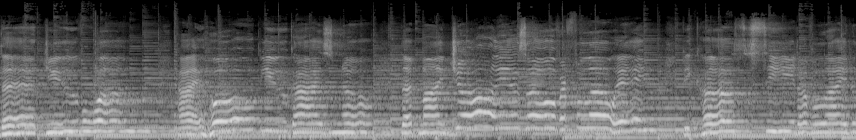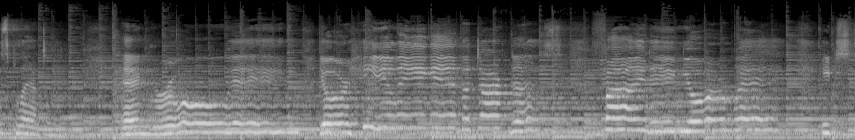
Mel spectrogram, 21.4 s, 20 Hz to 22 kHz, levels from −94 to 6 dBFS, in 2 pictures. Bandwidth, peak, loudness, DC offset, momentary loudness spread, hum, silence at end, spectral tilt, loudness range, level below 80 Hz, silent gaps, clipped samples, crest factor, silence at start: 13 kHz; -2 dBFS; -16 LUFS; under 0.1%; 9 LU; none; 0 s; -6 dB/octave; 2 LU; -48 dBFS; none; under 0.1%; 12 dB; 0 s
